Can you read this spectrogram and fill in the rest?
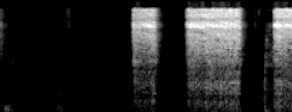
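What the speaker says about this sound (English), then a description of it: "We're just going to spray the sides of the polyester" Spray adhesive hissing from a can onto the sides of polyester and foam for corner bass traps, three loud close bursts separated by short pauses, after quiet handling noises.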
